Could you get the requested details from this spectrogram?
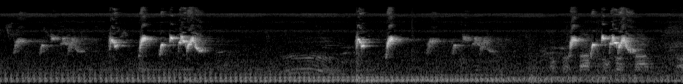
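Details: Red-whiskered bulbul singing: three bursts of short, bright, liquid whistled notes, each phrase a quick run of four or five rising and falling syllables, separated by pauses of about two seconds, over a steady low hum.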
